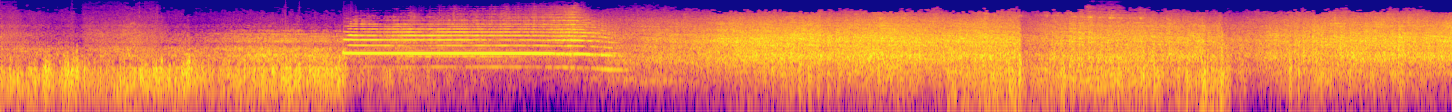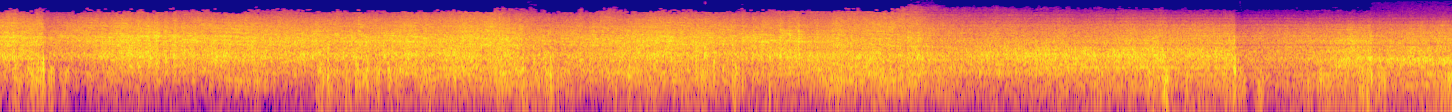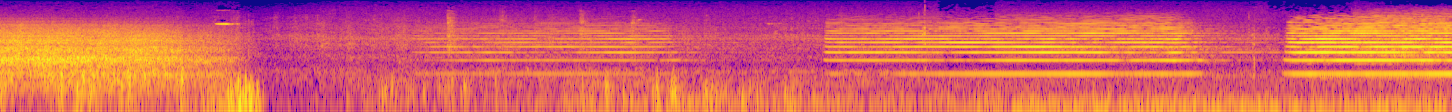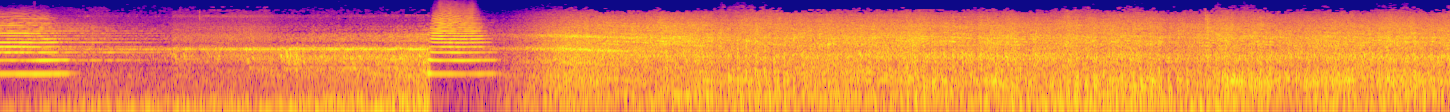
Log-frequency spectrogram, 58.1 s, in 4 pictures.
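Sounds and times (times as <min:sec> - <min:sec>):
train rushing past: 0:00.0 - 0:58.0
locomotive horn long note: 0:03.4 - 0:06.4, 0:33.2 - 0:36.0, 0:37.2 - 0:45.3, 0:47.8 - 0:48.6.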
